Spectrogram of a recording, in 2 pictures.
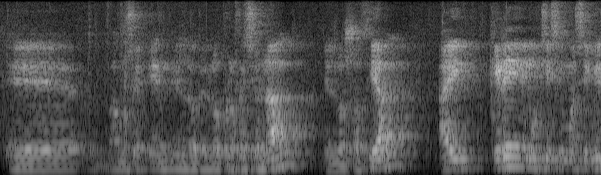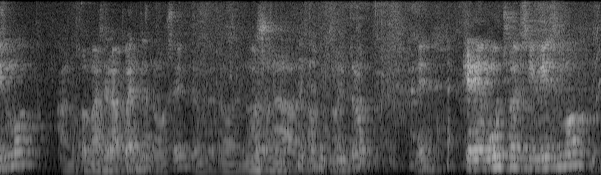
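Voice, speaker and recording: Male expert, hesitant explainer, mid pitch, distant mic, roomy echo. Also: lively intonation, moderate pace. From Asturias, Spain. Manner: hesitant, many fillers and tag questions. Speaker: graphologist. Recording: echoey room, off-mic, faint hiss.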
